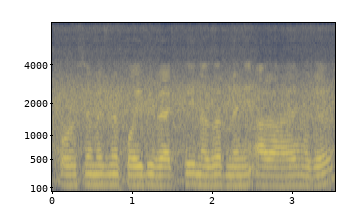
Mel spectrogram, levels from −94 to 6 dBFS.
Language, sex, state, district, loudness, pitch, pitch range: Hindi, male, Bihar, Jamui, -14 LUFS, 130 Hz, 125-135 Hz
